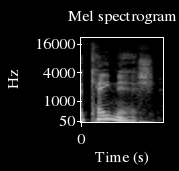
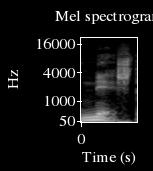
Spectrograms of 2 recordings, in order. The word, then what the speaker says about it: knish: And so Luann asks, what's a K-Nish? And Peggy, of course, being well-informed and a worldly lady, says, honey, it's pronounced Nish. The K is silent, and I have no idea.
